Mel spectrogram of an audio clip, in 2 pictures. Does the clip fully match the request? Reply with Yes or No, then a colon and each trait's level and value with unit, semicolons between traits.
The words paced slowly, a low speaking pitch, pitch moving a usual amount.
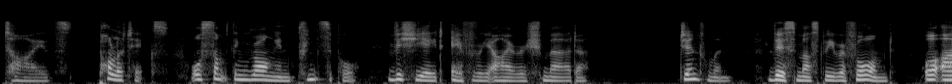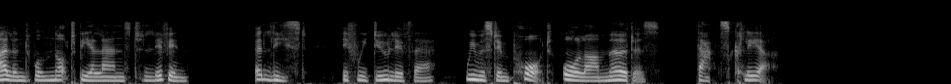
No: slow, 130 wpm; high, 190 Hz; average, 3.7 semitones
